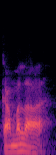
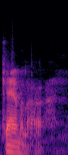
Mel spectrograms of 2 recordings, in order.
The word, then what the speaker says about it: Kamala: do not know how these Americans do not know how to pronounce Kamala just like our first lady they twisting her name any old way possible um they used to call Camala she was not a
